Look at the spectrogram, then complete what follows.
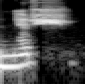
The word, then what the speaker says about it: niche: Well, I've really created a little bit of a niche, is how you say it, niche for myself, in that my specialty is really helping people heal their wounded inner child.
